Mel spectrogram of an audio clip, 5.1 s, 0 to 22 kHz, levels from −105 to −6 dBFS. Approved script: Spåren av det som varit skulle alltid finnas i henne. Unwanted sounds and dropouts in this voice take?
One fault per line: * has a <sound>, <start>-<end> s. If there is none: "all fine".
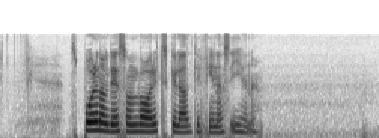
all fine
